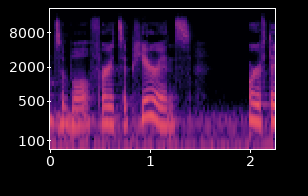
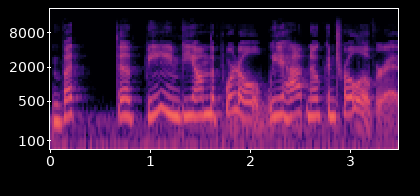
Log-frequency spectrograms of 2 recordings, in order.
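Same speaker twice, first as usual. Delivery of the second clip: high, slightly timid put-on nerdy voice; 5 semitones higher than usual. Performing a character line in a nerdy, timid voice. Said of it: "I was going for my nerdy voice. And I uh, I was trying to be a little bit timid too".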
